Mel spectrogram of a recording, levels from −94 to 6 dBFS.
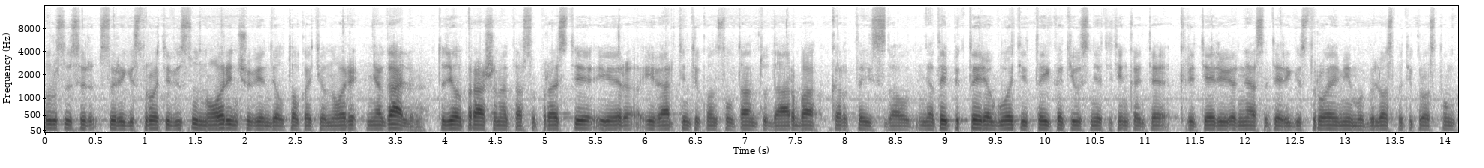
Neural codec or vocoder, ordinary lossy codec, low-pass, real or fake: vocoder, 44.1 kHz, 128 mel bands every 256 samples, BigVGAN v2; Opus, 32 kbps; 14.4 kHz; fake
